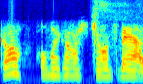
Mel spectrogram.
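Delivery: acted, mock-shocked tone. Speaker on the radio recounting her and Courtney's reaction to John; retelling a shocked reaction. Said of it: "we were all standing there in shock".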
